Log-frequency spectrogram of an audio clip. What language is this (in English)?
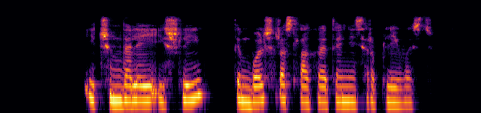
Belarusian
